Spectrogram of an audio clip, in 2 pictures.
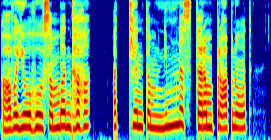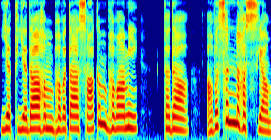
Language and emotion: Sanskrit, sad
